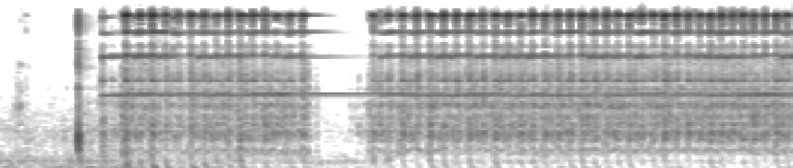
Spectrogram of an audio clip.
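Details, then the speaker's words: IKEA DEKAD alarm clock after re-soldering the black wire that had come off the battery holder: fast even metallic bell ringing with short pauses, clear bright ring, no rattle or dropouts; alarm works normally. "ก่อนไปส่งคืนเจ้าของขอลองอีกรอบนึงครับตั้งนาฬิกาปลุกมาตีเหมือนเดิมครับ"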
